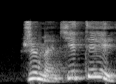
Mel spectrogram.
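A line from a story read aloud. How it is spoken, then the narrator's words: Exclaimed. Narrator (French): s'écria-t-elle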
